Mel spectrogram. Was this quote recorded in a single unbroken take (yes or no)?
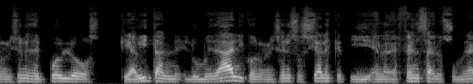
no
